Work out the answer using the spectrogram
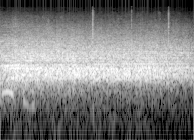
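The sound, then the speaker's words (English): Applause for former First Lady Michelle Obama at the Democratic National Convention in Chicago: a dense, continuous wash of crowd clapping that stays loud and steady throughout. “Huge applause for former First Lady Michelle Obama at the Democratic National Convention here in Chicago.”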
